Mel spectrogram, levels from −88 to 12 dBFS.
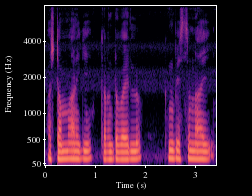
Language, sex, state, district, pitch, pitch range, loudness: Telugu, male, Telangana, Mahabubabad, 145 Hz, 140-150 Hz, -17 LUFS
